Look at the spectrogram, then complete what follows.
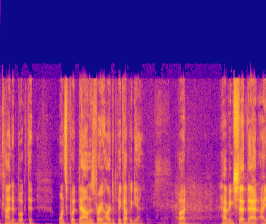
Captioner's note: laughter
